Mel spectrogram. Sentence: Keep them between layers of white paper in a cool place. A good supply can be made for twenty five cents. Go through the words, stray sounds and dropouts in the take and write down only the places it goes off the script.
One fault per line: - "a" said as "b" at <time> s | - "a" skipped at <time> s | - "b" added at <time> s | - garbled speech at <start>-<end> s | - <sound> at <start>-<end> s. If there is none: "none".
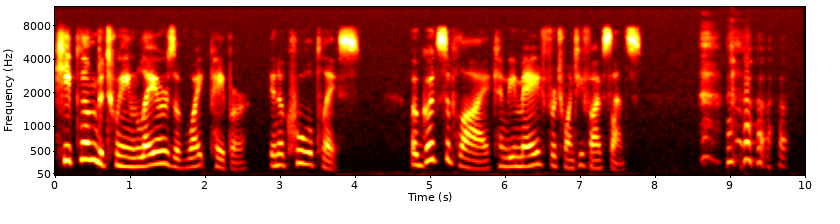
- laugh at 8.6-9.8 s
